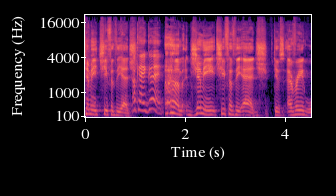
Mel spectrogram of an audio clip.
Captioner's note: clears throat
